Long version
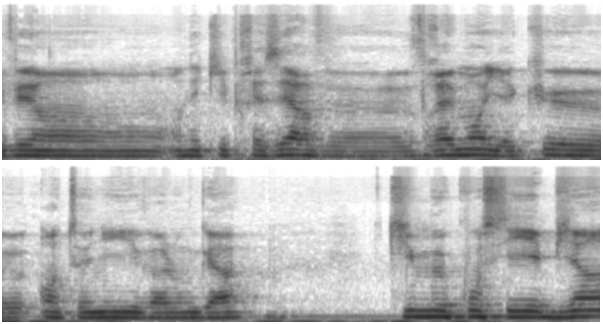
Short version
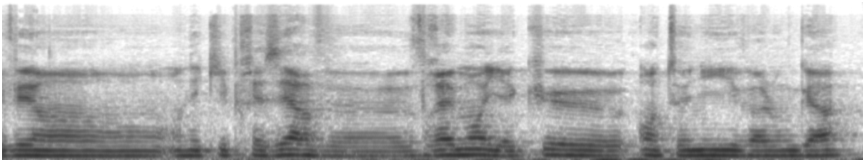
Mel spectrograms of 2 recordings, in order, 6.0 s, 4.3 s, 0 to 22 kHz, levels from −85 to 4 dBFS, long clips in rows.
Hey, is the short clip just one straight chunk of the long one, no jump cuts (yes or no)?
yes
